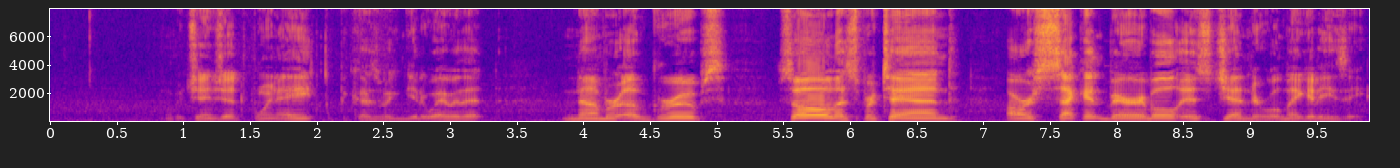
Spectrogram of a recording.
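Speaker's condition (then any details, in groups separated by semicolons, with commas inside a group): No condition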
